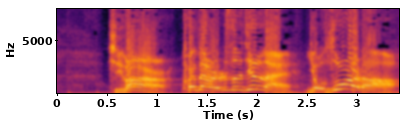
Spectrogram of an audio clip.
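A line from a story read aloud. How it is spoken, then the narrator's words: Loud shout. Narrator (Chinese): 后面大喊一声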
